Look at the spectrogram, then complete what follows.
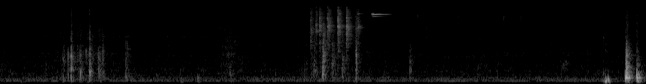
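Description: A dog moving about on a cushioned dog bed: short bursts of rapid clicking and rustling about a second in and again around the middle, then two louder soft thumps near the end.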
